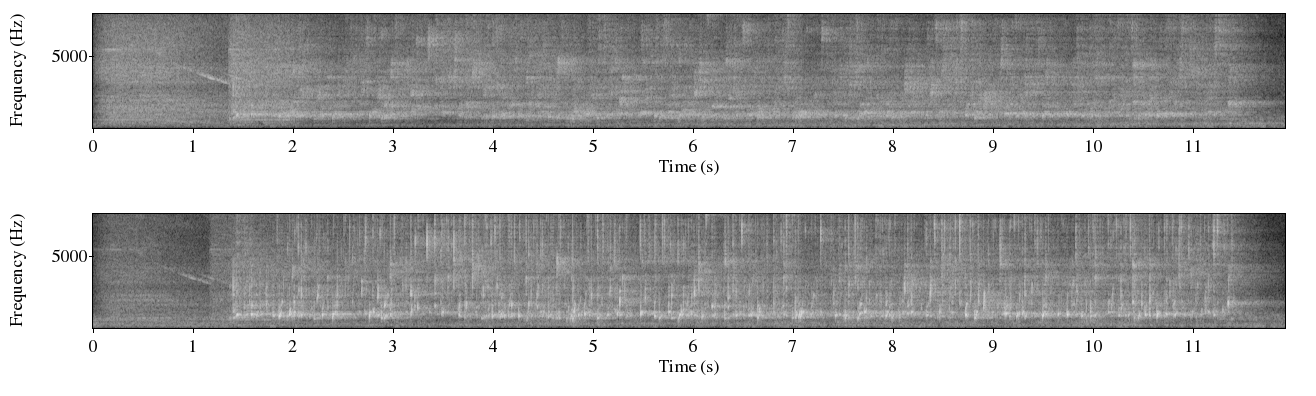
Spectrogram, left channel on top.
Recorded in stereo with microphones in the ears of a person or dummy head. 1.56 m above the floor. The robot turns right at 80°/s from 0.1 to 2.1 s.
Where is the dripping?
170° right, 0.6 m; by 11.4 s 110° right, 0.6 m.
